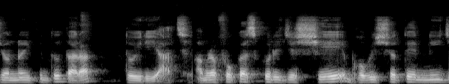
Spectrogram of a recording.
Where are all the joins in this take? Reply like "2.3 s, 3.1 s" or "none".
1.8 s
